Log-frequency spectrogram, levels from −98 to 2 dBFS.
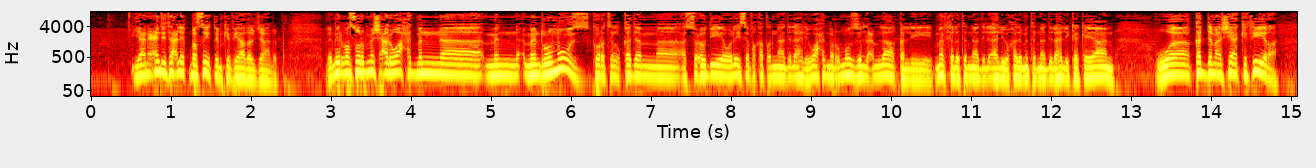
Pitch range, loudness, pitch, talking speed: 120-155 Hz, -20 LUFS, 140 Hz, 155 wpm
